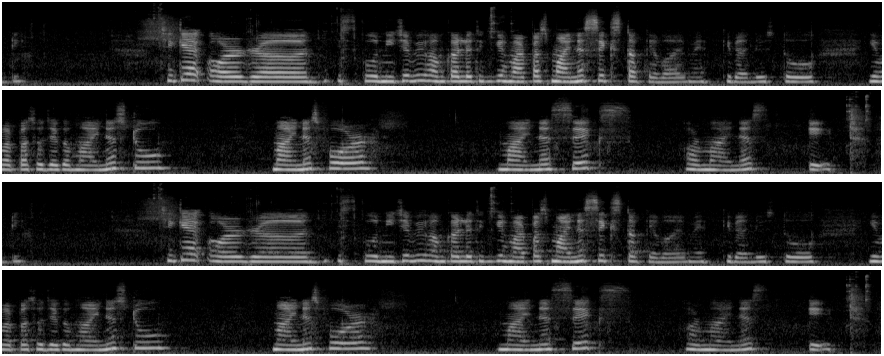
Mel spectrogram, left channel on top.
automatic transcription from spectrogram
ठीक है। और इसको नीचे भी हम कर लेते हैं क्योंकि हमारे पास -6 तक है वाई में की वैल्यूज, तो ये हमारे पास हो जाएगा -2, -4, -6 और -8।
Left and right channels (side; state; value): both; normal; correlation 0.81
